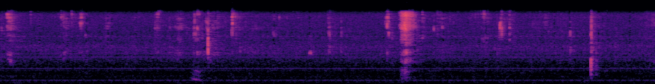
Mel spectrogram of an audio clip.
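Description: A person chewing food close to the microphone, with scattered small mouth clicks and smacks and a few louder ones about three, six and nine seconds in. A faint steady hum runs underneath.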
